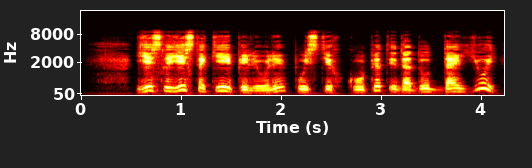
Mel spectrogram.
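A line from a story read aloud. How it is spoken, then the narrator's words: Plain. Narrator (Russian): сказала госпожа Ван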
